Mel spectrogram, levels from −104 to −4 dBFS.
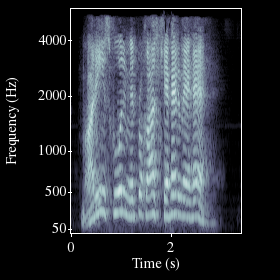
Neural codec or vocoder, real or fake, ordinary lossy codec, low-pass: codec, 16 kHz, 2 kbps, X-Codec, HuBERT features, trained on LibriSpeech; fake; AAC, 24 kbps; 5.4 kHz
